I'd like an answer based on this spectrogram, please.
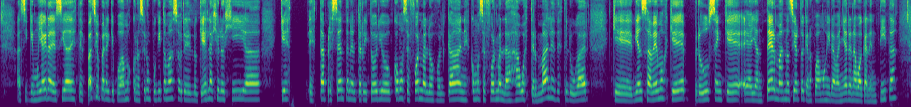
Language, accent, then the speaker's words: Spanish; Santiago, Santiago Metropolitan, Chile; yo estuve nacida y criada en Santiago, allá en la ciudad, y allá siempre me sentí muy conectada a lo que eran las montañas.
